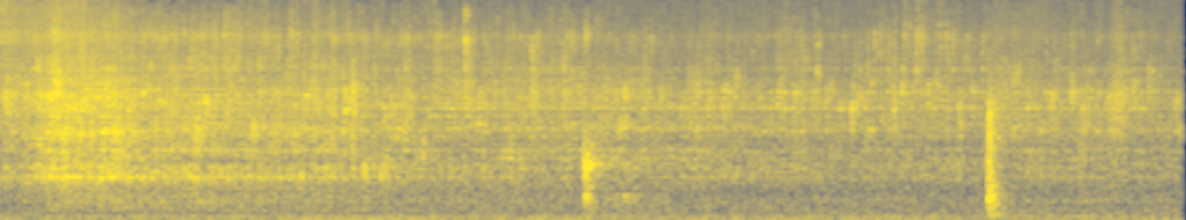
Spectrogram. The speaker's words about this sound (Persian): من آب رو اضافه میکنم به مایه.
